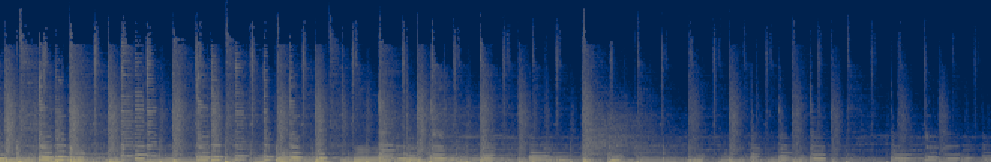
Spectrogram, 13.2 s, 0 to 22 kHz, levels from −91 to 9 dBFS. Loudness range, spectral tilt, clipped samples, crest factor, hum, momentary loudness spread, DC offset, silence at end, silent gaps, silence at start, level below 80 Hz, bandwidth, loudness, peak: 11 LU; -6 dB/octave; under 0.1%; 20 dB; none; 14 LU; under 0.1%; 0 s; none; 0 s; -46 dBFS; 20 kHz; -32 LUFS; -12 dBFS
